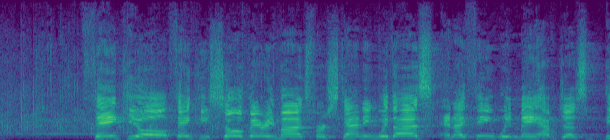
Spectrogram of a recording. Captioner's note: cheers and applause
